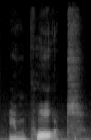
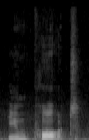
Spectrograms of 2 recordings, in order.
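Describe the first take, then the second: The two takes are said the same way.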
